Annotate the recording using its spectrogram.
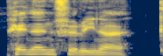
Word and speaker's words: Pininfarina: So this particular car is a Pininfarina conversion. Am I pronouncing that right? Chris? I think so.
